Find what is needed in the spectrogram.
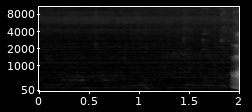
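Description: Steady electrical mains hum with faint hiss; a man's voice starts right at the end.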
